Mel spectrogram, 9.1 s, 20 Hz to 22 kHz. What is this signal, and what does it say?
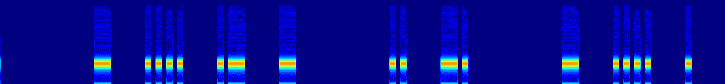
Morse code, heard as a keyed tone, about 18 wpm, spaced as for 12 wpm, 1000 Hz. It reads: THAT IN THE
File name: qotdfiles / 12wpm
